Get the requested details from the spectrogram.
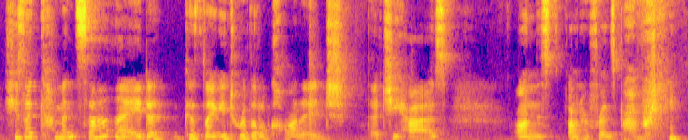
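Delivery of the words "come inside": high, slow, drawn-out coo; mock seductive invitation. Imitating Gemma inviting him in.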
